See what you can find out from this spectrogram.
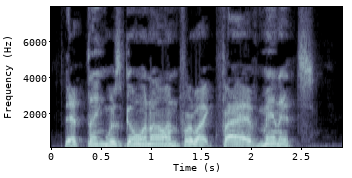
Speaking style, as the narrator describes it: exclaimed Grandpa

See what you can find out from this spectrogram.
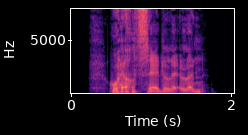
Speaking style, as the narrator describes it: chuckled Jimbird

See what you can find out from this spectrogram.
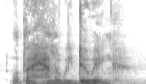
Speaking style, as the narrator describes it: muttered to myself, my teeth chattering

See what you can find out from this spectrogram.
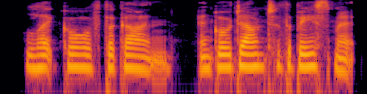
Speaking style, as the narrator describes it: Sophia said

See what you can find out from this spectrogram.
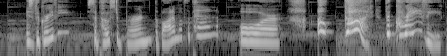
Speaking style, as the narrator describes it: Mom shrieked

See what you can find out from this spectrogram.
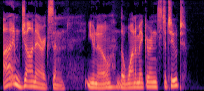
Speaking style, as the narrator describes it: Miller said

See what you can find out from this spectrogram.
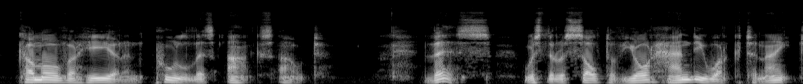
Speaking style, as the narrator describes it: she said

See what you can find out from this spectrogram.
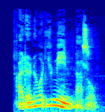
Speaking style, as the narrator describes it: he exclaimed

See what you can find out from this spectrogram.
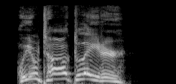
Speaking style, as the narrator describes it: He hollered

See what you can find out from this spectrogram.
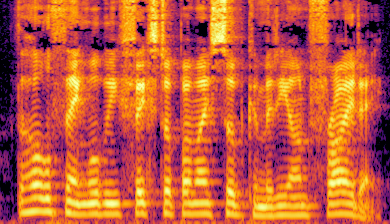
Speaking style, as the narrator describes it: Nicholson sighed

